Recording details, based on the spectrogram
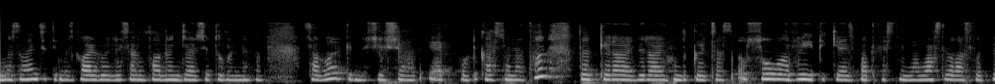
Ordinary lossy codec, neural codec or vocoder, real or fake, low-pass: none; codec, 44.1 kHz, 3.4 kbps, Pupu-Codec; fake; 7.2 kHz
